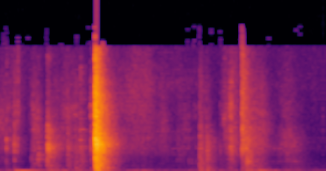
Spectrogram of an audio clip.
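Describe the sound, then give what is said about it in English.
A cabinet being opened, with low rumbling handling noise, one sharp wooden knock, then a couple of softer clunks and scrapes as the door moves. No one speaks. “We're opening up another cabinet.”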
